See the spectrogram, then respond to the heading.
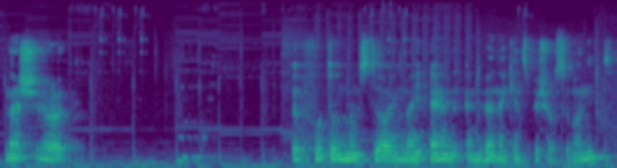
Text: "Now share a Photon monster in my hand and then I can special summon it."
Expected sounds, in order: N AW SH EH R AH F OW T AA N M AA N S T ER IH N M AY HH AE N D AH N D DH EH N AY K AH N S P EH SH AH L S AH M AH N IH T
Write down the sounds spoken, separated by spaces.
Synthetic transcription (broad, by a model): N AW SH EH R AH F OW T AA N M AA N S T ER IH N M AY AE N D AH N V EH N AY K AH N S P EH SH AH L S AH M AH N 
